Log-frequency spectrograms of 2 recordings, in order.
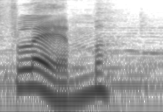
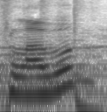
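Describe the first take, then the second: First: The name is said as one syllable, like flem. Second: The name is said as two syllables, like flo-em. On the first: The speaker calls it wrong. "which to me is phlegm" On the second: The speaker calls it right. "phloem, like poem"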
